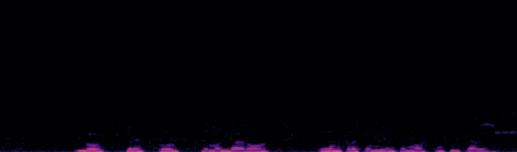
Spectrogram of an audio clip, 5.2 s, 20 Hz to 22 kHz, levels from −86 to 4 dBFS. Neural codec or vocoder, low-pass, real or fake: codec, 16 kHz, 16 kbps, FunCodec, trained on LibriTTS, 50 frames a second; 7.2 kHz; fake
